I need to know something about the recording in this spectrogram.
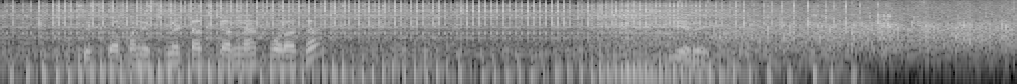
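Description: A motorcycle engine idles with a rapid, steady putter.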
